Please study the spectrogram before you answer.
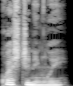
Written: questioningly

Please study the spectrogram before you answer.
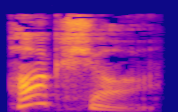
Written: hawkshaw

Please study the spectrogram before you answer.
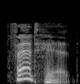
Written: fathead

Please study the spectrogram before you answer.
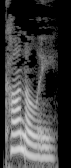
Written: connolly

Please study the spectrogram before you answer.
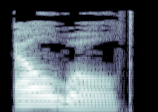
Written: elwald

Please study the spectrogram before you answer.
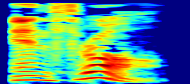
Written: enthral

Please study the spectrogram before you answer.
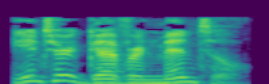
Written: intergovernmental

